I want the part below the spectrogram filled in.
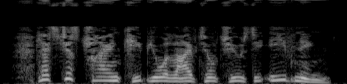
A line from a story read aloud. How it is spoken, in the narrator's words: she said desperately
